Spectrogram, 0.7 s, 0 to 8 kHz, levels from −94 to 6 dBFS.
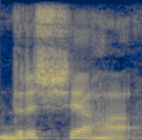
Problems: constant background noise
